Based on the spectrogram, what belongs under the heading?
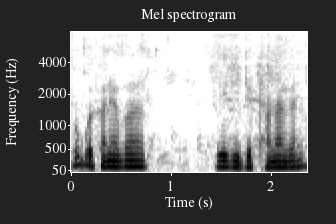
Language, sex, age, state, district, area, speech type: Bodo, male, 60+, Assam, Chirang, rural, spontaneous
